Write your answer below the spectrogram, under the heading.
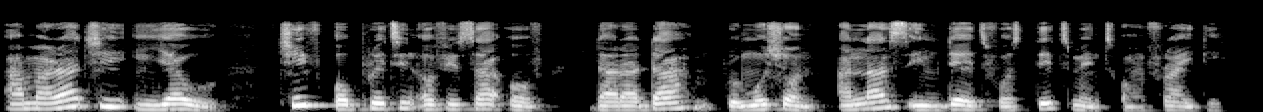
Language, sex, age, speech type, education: Nigerian Pidgin, male, 30-45, spontaneous, tertiary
